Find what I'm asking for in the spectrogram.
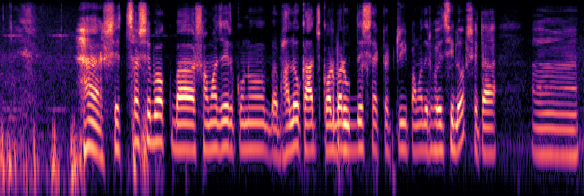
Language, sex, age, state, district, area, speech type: Bengali, male, 18-30, West Bengal, Howrah, urban, spontaneous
